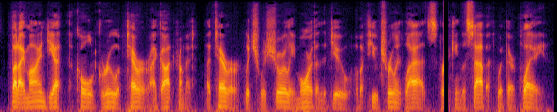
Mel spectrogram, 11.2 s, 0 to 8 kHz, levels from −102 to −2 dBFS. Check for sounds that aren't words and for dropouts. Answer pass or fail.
fail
